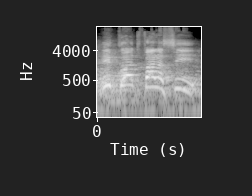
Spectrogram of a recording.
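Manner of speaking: bursting into loud laughter mid-sentence; laughing loudly. Real, not acted. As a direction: laugh out the words as the joke lands. Laughs loudly at own joke.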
